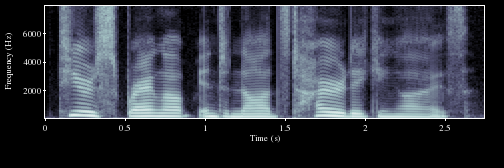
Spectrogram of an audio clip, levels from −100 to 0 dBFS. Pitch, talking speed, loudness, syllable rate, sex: 210 Hz, 175 wpm, -16 LUFS, 4.5 syllables/s, female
